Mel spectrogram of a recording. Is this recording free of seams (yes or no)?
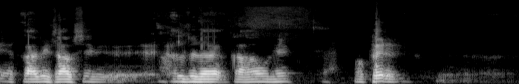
yes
